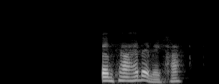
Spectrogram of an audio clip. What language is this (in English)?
Thai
